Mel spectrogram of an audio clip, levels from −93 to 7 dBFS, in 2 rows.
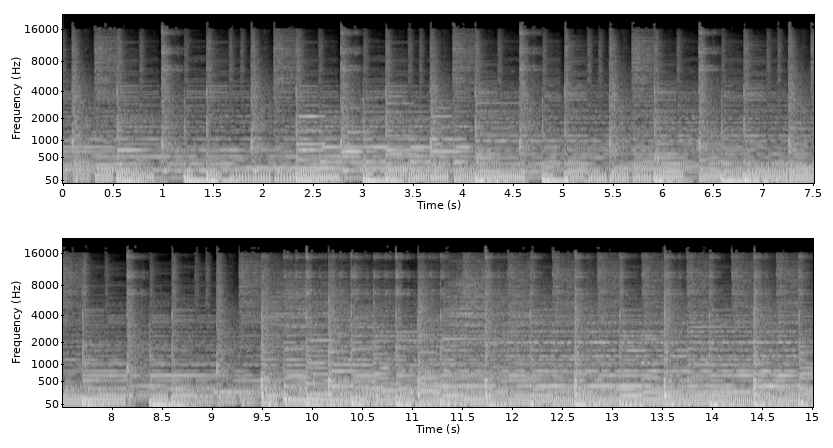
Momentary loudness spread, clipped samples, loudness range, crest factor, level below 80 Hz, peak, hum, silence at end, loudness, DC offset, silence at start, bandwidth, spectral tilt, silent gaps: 5 LU; under 0.1%; 3 LU; 14 dB; -20 dBFS; -2 dBFS; none; 0 s; -17 LUFS; under 0.1%; 0 s; 17.5 kHz; -5.5 dB/octave; none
